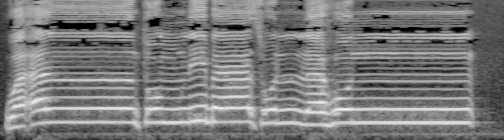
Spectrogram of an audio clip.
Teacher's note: النون المشددة، النون المشددة في لهن تاخد غنة حركتين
